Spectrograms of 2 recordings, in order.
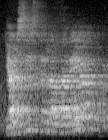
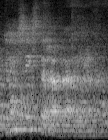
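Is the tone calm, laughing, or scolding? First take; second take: calm; laughing. First: It is said in a calm, even tone. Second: It is said while laughing. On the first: A neutral question is being asked. "le estoy hablando de manera racional" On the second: It is meant as a joke. "me estoy riendo y él lo va a tomar como una broma"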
